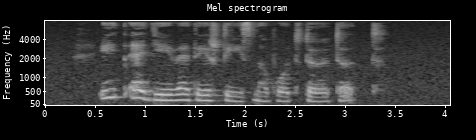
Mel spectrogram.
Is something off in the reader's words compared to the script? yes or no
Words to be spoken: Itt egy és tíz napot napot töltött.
yes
